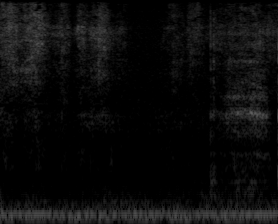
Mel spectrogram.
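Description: Quiet room with a steady low hum and faint rubbing or rustling.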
